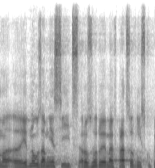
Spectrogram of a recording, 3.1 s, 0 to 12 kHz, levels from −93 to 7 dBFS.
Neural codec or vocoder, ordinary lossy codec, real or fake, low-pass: autoencoder, 48 kHz, 128 numbers a frame, DAC-VAE, trained on Japanese speech; Opus, 32 kbps; fake; 10.8 kHz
